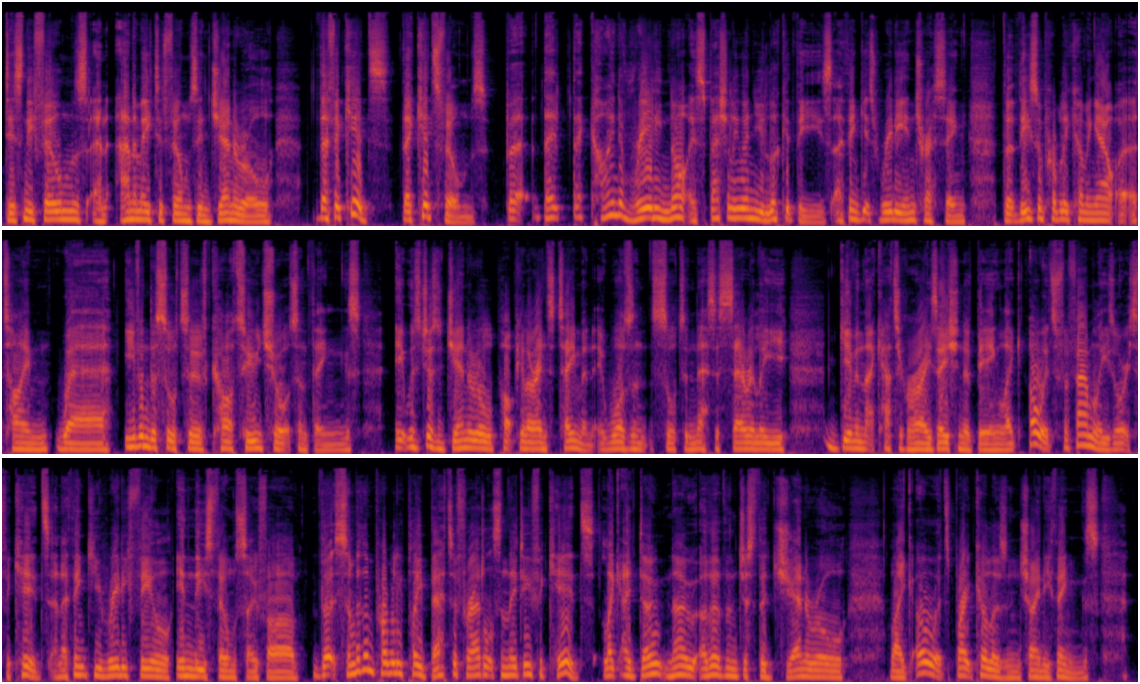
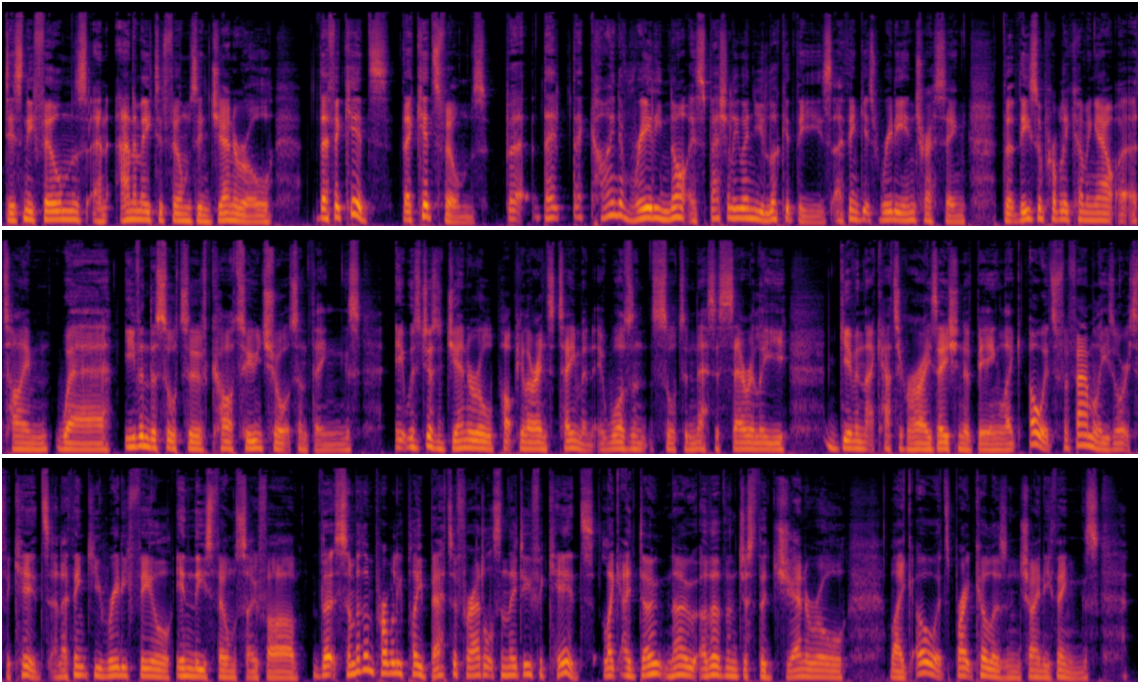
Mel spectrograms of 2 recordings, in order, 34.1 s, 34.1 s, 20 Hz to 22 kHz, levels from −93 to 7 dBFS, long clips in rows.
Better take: second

